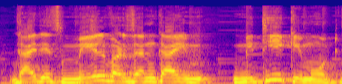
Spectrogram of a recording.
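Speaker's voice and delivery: ordinary talk, nothing marked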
